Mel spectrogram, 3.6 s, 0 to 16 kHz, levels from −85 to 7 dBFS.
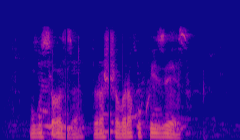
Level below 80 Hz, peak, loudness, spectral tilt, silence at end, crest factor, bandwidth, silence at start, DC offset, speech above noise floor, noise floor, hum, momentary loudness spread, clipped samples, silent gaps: -56 dBFS; -20 dBFS; -38 LUFS; -6 dB/octave; 0.75 s; 18 dB; 7.6 kHz; 0.45 s; under 0.1%; 37 dB; -74 dBFS; none; 8 LU; under 0.1%; none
